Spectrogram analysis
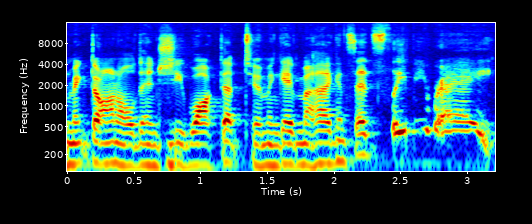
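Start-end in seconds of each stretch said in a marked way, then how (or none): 2.3-3.2 high, soft mock greeting; imitated delighted greeting. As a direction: imitate a high-pitched, soft hello to an old friend. Greeting an old acquaintance, retold.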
